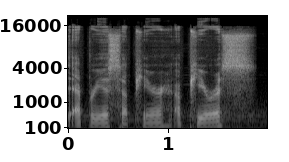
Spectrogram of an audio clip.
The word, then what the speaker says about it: Epirus: So, using my little pre-order bonus, the Greek city-states, which were Sparta, Athens, and these guys, Epirus, I guess. Said it wrong the first time.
